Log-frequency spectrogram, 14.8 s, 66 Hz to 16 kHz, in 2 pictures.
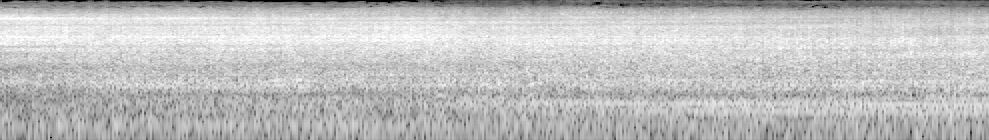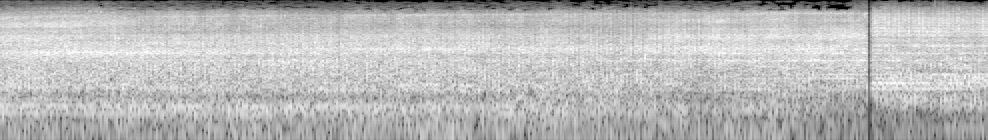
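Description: Two piston-engined biplanes flying past in formation, their engines and propellers droning steadily. Near the end the sound cuts abruptly to a Eurocopter EC135 helicopter's turbine and rotor noise.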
